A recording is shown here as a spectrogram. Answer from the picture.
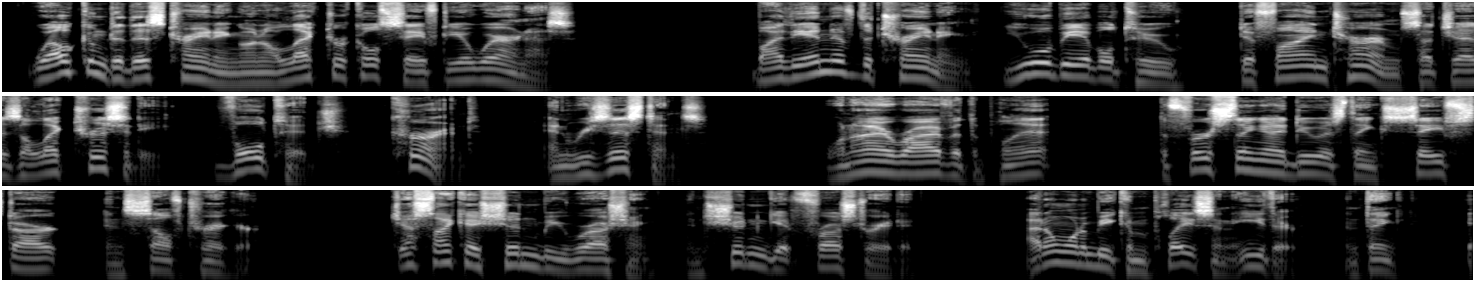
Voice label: ELearning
